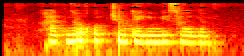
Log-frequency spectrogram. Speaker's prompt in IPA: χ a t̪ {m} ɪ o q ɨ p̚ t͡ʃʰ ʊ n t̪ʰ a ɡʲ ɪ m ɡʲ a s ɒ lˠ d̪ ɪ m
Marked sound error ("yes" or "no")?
yes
